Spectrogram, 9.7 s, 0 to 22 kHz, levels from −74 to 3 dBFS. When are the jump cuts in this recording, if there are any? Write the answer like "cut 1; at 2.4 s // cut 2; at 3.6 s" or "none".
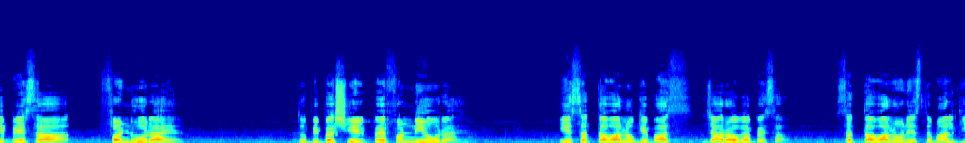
none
